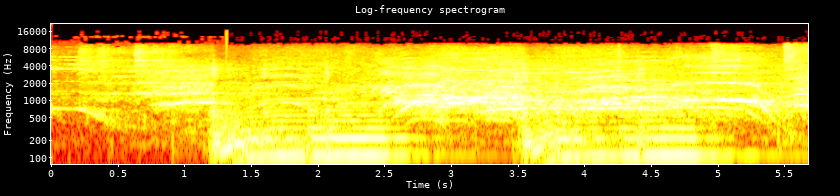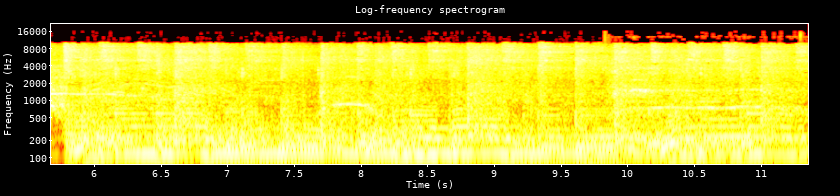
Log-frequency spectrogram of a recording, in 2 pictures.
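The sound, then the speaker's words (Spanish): A live concert crowd of fans in Porto screams and cheers loudly over a band's deep, repeating bass line intro, the roar staying dense and steady for the whole stretch with scattered whoops rising above it. “Esa introducción con el bajo ya hace estallar en gritos a los seguidores, a los fans de unas chicas y un chico”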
